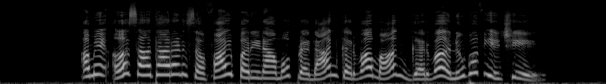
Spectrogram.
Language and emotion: Gujarati, happy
